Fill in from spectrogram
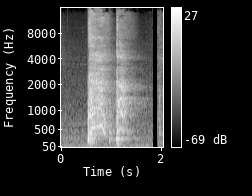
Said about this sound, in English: And I'm sorry you guys had to hear me cough. I didn't realize I was still recording when I coughed.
